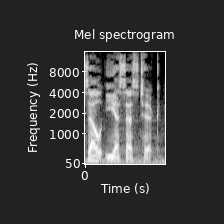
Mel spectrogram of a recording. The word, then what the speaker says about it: Celestiq: a hand production of celestic pronounced cell ESS tick will consequently need to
